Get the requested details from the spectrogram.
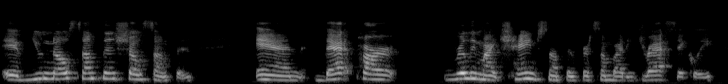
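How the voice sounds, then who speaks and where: A woman hosting a casual talk show, relaxed and conversational, sometimes drawling her words slowly. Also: medium pitch. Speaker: host. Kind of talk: casual chat.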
